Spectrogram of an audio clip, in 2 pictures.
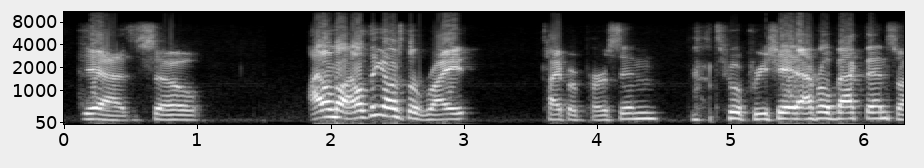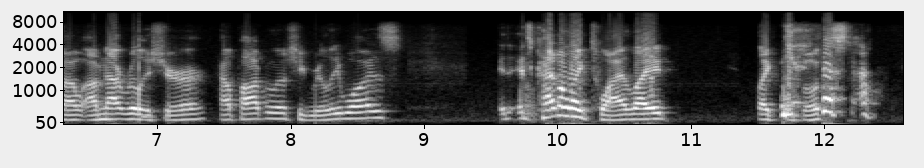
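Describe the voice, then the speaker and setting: Speaking at a moderate pace, a man uses a fairly high pitch with ordinary variation. Long, frequent pauses break up his speech. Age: 20s. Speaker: podcast host. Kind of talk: casual chat. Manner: hesitant, many fillers.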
